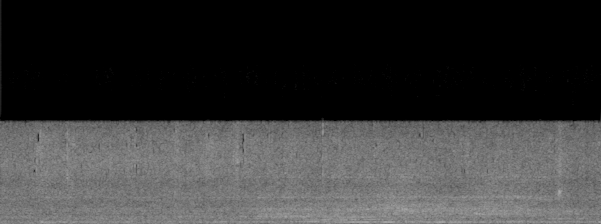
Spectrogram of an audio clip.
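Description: Steady motor-vehicle engine noise, with short wavering changes in pitch.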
